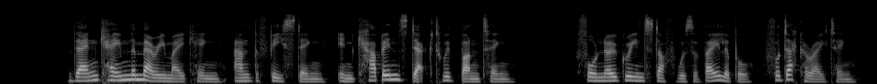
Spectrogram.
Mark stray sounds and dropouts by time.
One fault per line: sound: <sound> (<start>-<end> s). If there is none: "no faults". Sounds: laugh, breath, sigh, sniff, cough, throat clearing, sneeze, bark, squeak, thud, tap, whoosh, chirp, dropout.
no faults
